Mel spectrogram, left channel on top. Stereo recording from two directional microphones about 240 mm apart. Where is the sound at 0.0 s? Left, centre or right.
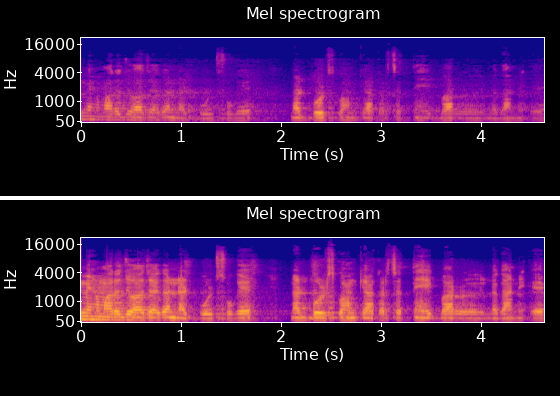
Right.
